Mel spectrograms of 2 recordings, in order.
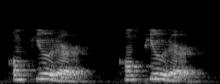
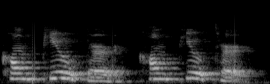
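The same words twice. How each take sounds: First: Computer with a flapped t, kom-PYOO-rer; his own computer. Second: Computer with a clear t, kom-PYOO-ter; standard computer. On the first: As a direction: computer the way he says it. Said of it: "Eu pronuncio dessa outra forma". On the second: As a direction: say computer with a crisp t. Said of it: "Ou você pode pronunciar de outra forma". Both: Shown as a demonstration.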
